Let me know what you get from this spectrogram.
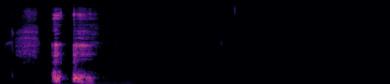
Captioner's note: berdehem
